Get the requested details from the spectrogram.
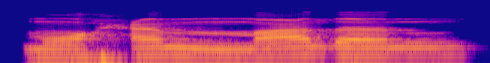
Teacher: মিমের উপর তাসদীদ, গুণনা করা ওয়াজিব, গুণনা করবেন।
